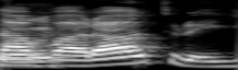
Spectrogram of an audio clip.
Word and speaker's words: Navaratri: Navaratri, yes.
